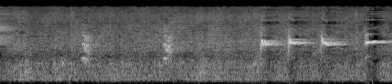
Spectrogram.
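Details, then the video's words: Sumatran grey-cheeked bulbul in the dominant ngebeset style, used as a tutor recording for cage birds: faint scratchy bursts, then four short, bright, level whistled notes in quick succession near the end. "CUCAK JENGGOT SUMATARA ‼️Dominan NGEBESET"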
